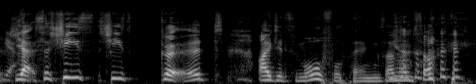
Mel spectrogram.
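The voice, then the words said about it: English accent. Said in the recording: “Your accent is... not... English”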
